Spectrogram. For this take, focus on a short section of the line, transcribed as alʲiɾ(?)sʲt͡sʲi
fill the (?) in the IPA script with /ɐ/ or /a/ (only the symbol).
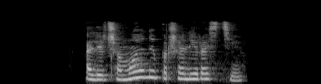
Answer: a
